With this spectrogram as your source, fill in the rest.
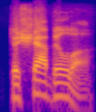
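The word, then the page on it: déshabillé: American English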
